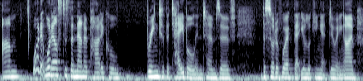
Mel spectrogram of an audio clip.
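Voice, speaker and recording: A woman hosting a podcast interview, with a somewhat low-pitched voice. She asks curious, friendly follow-up questions in a relaxed conversational tone, over a faint background hiss. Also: moderate pace. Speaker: podcast host.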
